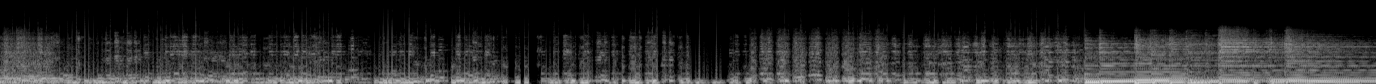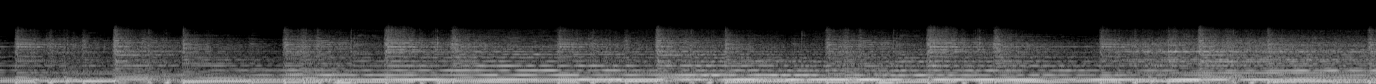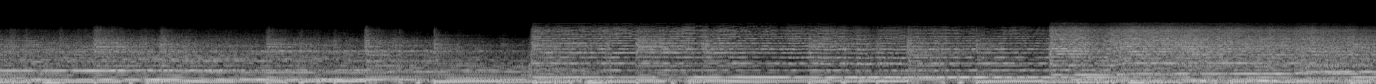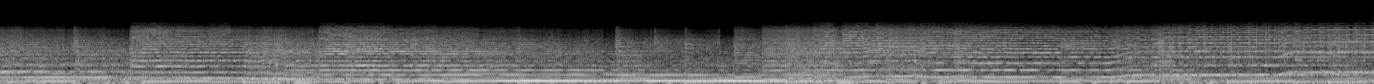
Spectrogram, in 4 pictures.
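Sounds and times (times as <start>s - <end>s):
distorted electric guitar chords: 0.0s - 55.0s.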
